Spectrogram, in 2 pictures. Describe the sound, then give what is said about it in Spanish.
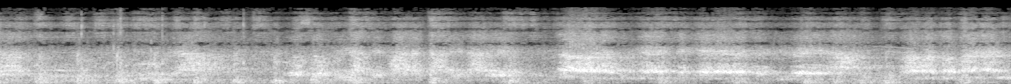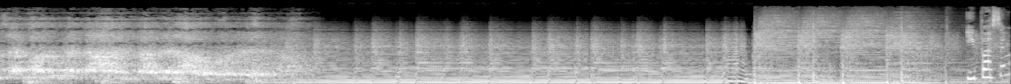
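A huge stadium crowd of El Taladro football fans chants their own version of a song in unison, loud and echoing, for about thirteen seconds before giving way to a steadier instrumental passage with sustained tones. “Este tema lo tomó la gente del taladro e hizo su propia versión.”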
